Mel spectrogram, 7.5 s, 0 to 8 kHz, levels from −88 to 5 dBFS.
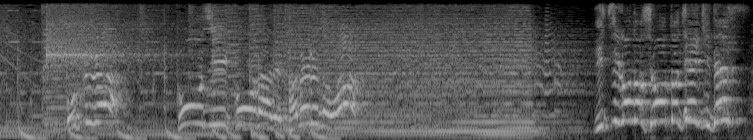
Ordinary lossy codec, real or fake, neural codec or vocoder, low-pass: none; real; none; 7.2 kHz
